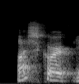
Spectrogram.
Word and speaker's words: Pleschourt: Pleschourt, yep, that's right.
